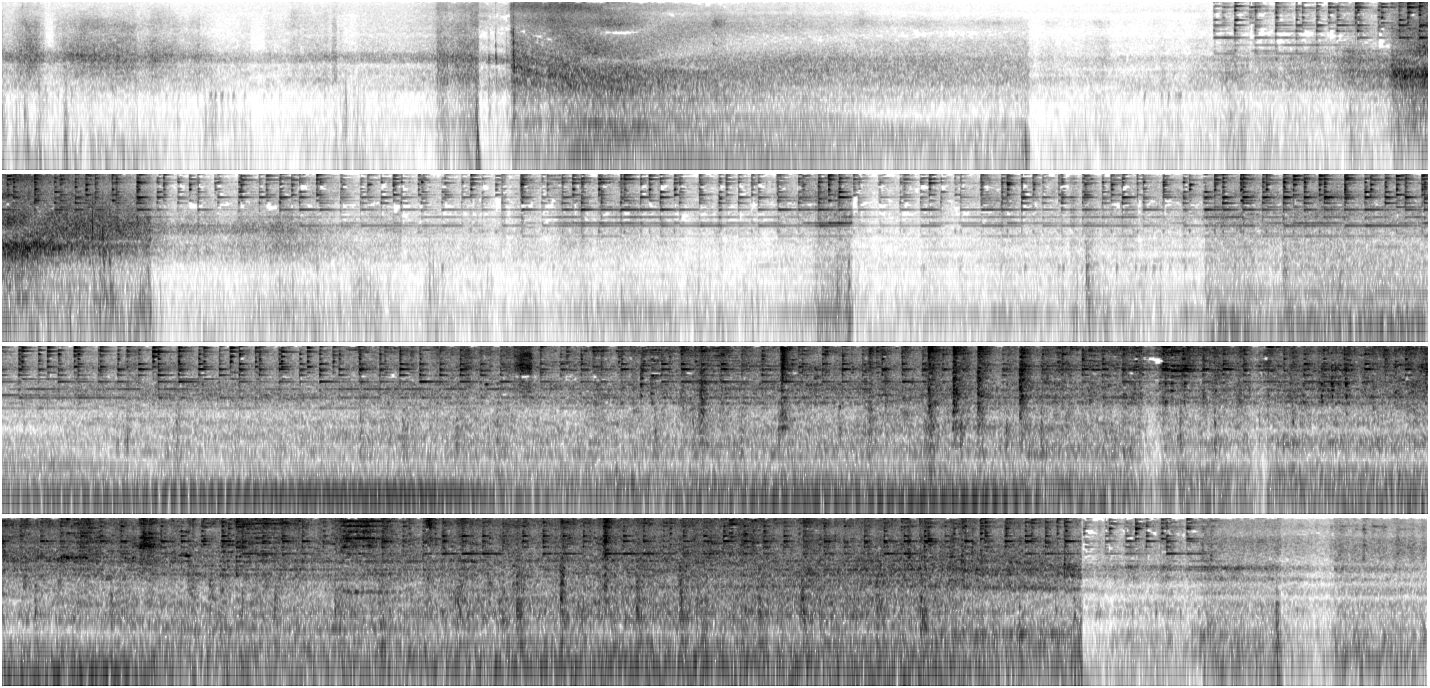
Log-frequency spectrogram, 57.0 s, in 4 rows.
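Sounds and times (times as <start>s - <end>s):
train low rumble: 0.0s - 57.0s
wheels clicking over rail: 23.5s - 54.7s.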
